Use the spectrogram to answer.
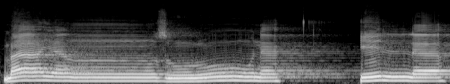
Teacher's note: Ma yanzuruna illa, huruf la ditahan dan ditekan lalu dipanjangkan 2 harokat. Yang pertama karena terdapat tanda tasdid, lalu di sini di depannya terdapat alif ya.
